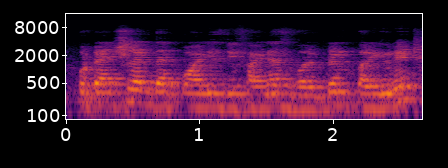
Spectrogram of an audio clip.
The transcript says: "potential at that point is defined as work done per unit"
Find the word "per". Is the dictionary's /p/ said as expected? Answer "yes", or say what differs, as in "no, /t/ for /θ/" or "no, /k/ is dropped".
yes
